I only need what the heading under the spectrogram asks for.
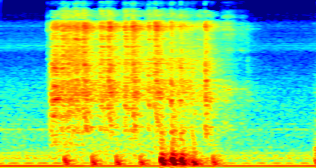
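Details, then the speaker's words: Honda Grom with an original Grom engine swapped into an SF Grom, on a jump box, cold; small single cranks with uneven chuffs and weak pops that struggle to catch, idle then not dropping; hard cold start. "what did we screw up there he goes just cold start light there it goes when you don't have the big Val the F Bros just have issues cold started"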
